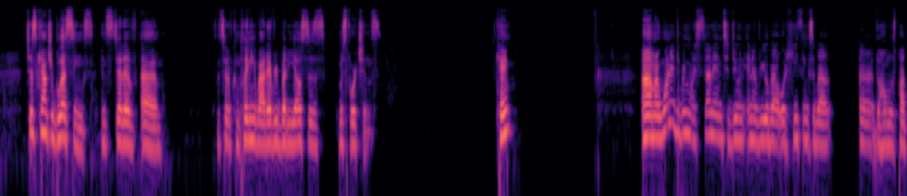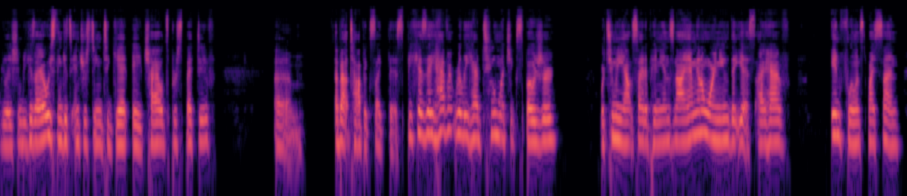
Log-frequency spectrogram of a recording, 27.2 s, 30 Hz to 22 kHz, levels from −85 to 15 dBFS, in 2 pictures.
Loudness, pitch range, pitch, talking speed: -25 LUFS, 180-215 Hz, 195 Hz, 175 wpm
